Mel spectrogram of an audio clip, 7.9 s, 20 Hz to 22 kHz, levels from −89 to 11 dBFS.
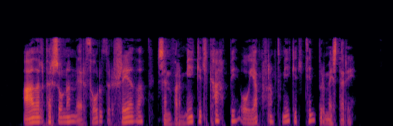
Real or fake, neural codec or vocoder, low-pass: real; none; 7.2 kHz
